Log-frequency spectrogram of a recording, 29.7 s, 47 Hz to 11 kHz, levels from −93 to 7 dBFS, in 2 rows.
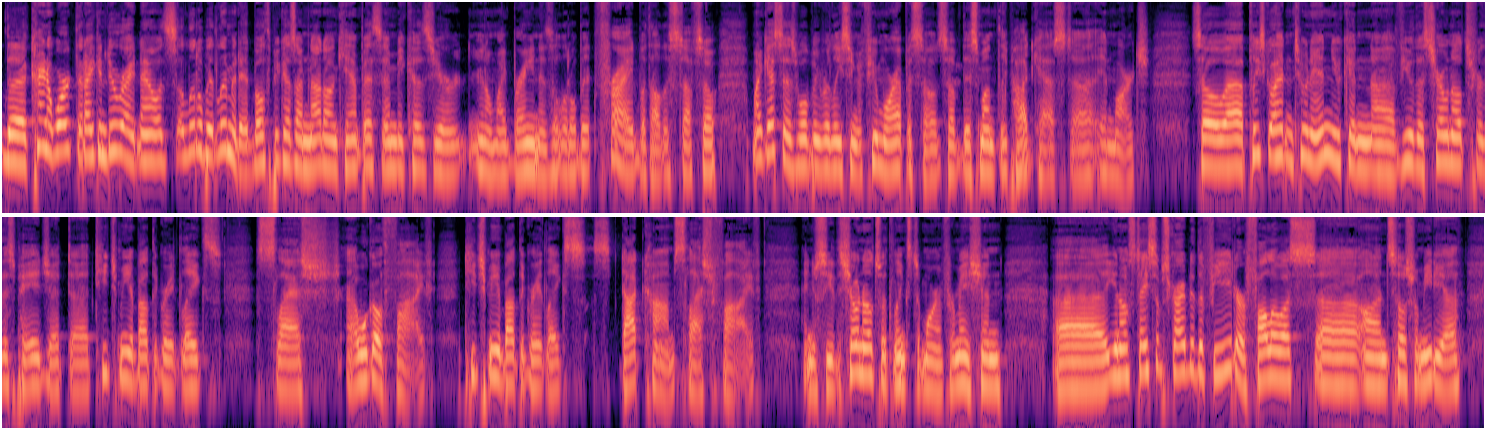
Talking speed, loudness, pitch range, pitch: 250 wpm, -18 LUFS, 135-175 Hz, 150 Hz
